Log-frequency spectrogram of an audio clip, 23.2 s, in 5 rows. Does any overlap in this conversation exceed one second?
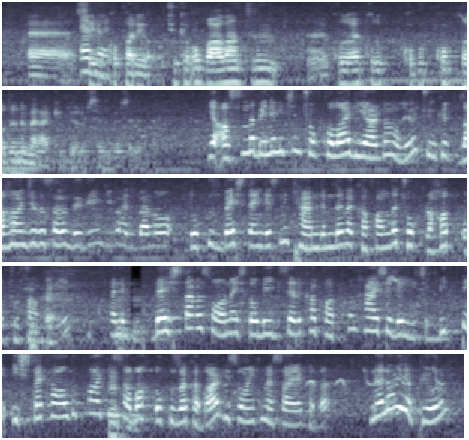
No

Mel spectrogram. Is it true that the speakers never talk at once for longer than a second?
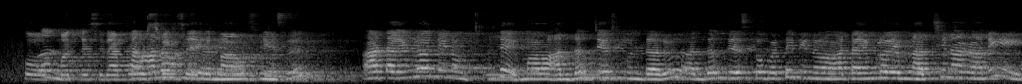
No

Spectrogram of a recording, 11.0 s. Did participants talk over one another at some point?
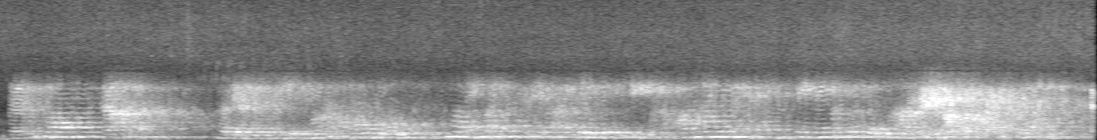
Yes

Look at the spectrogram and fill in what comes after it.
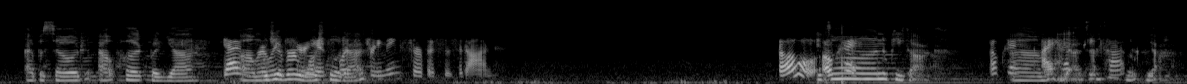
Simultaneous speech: Yes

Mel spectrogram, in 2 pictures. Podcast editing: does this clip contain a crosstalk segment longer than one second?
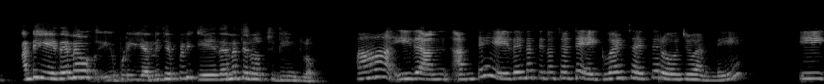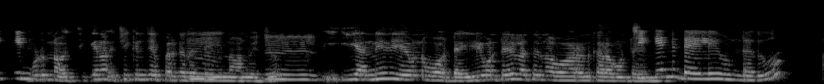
No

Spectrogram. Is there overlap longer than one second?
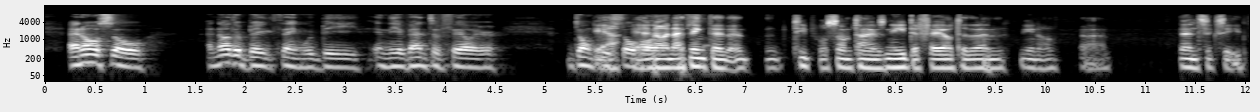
Yes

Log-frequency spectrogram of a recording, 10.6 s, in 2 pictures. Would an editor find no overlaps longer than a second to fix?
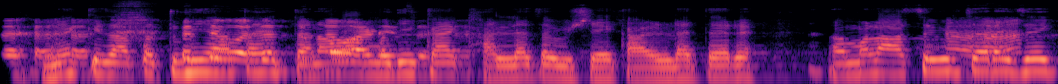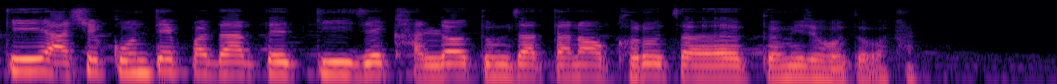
No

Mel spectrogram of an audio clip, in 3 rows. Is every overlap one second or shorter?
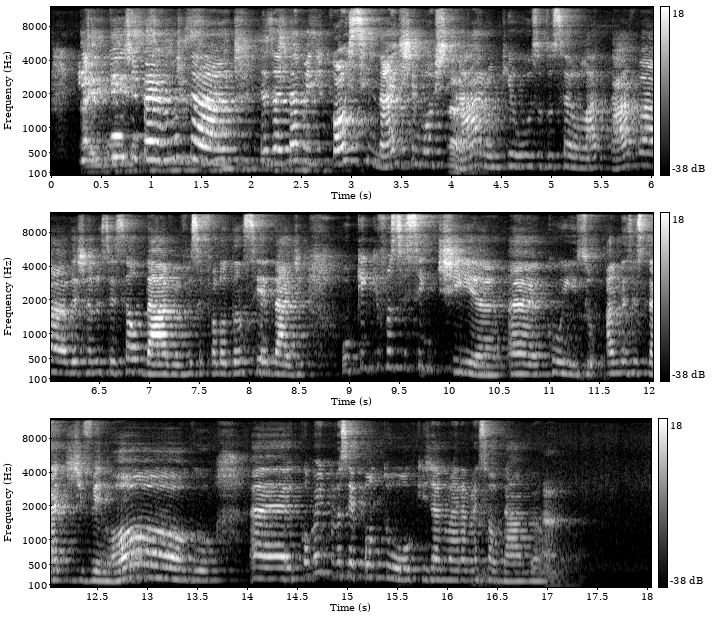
No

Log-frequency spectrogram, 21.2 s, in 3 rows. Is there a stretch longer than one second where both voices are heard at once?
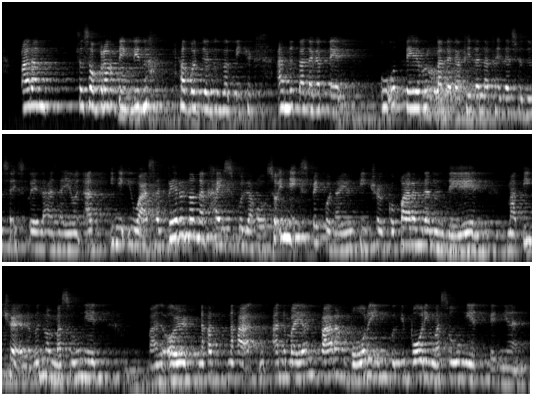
Yes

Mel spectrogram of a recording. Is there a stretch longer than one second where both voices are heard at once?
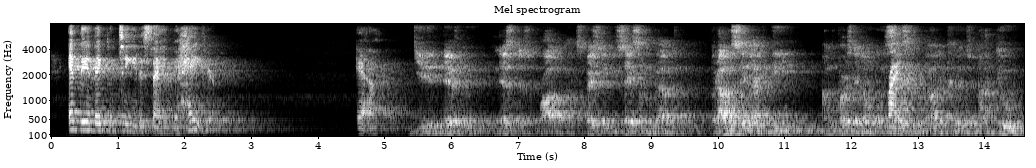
No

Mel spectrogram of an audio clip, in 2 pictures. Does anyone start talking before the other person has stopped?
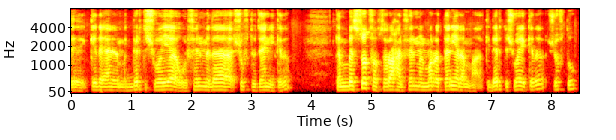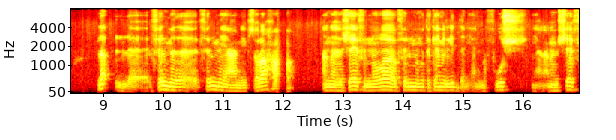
No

